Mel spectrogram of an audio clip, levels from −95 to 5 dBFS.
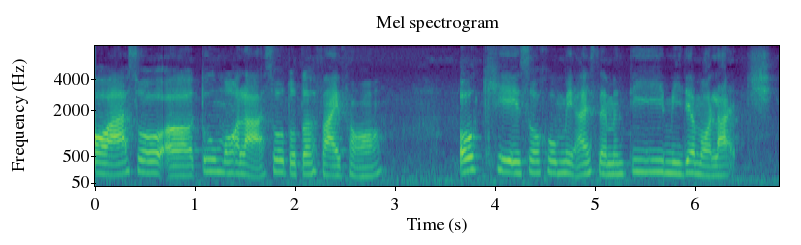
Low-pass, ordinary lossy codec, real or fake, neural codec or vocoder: none; none; fake; codec, 16 kHz, 8 kbps, FunCodec, trained on Chinese and English, 25 frames a second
